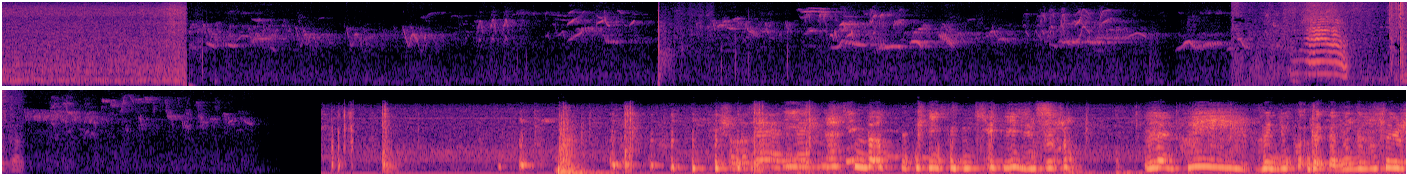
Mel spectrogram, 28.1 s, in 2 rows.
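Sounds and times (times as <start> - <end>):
songbirds chirping: 1.9 - 16.7, 26.3 - 28.0.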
